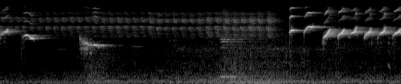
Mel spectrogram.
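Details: A greater green leafbird pours out song to rouse other birds. Sharp whistles and a downslurred note come first, then a long thin high trill, ending in a rapid run of bright, rising chirps about seven per second.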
